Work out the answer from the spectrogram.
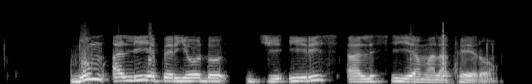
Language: Esperanto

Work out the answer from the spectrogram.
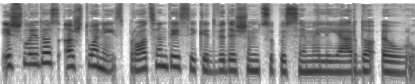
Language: Lithuanian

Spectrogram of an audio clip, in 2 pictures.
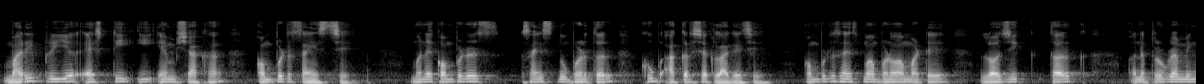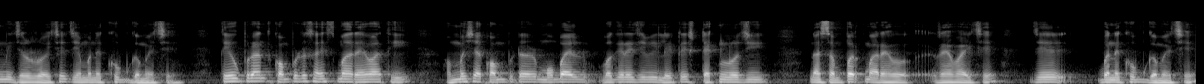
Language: Gujarati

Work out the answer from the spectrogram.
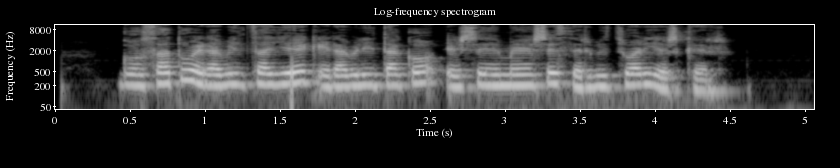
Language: Basque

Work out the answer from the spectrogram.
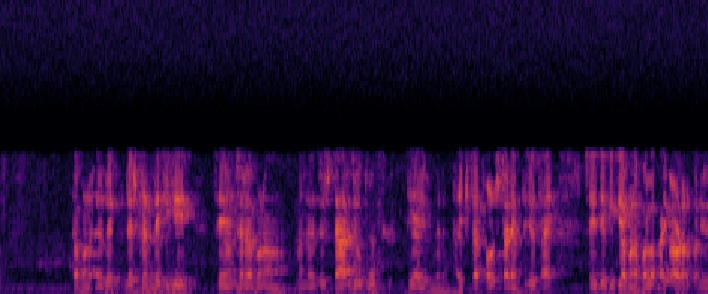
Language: Odia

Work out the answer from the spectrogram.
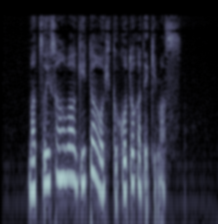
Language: Japanese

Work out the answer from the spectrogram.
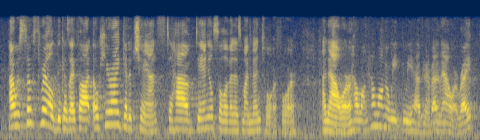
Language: English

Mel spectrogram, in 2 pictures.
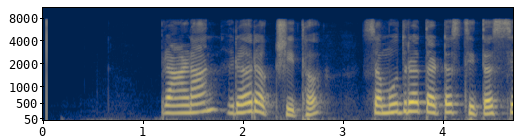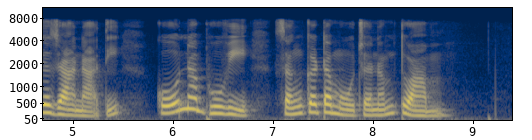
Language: Sanskrit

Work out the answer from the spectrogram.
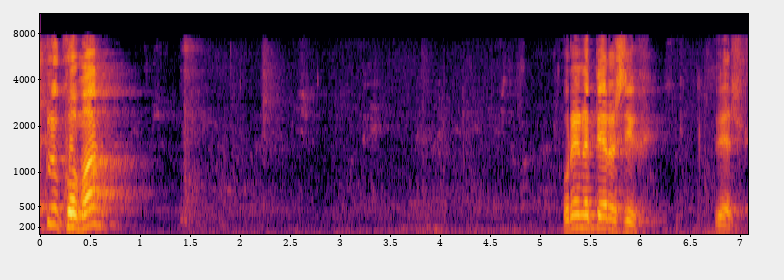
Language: Icelandic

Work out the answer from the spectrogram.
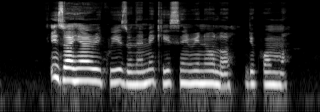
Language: Igbo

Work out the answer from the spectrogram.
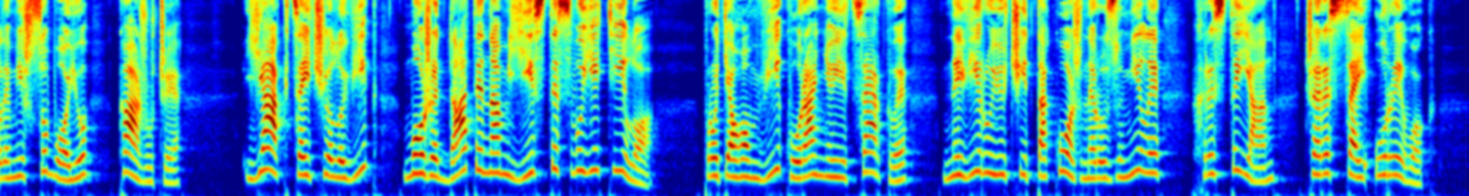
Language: Ukrainian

